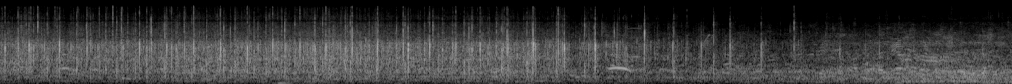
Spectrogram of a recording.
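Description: Spectators at an outdoor competition in Fitero, Navarra, applaud a competitor, a continuous crackling wash of many hands with sharp individual claps, while a commentator's voice runs underneath.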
